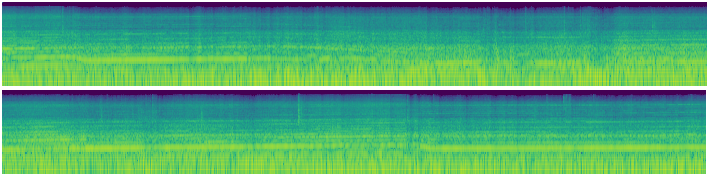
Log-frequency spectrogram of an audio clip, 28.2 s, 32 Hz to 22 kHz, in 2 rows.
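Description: BMW E30 race car's engine at full race pace, heard from inside the stripped cabin. Its note climbs steadily and drops sharply as it changes up, about a second and a half in and again about three quarters of the way through. In between it falls away slowly for a few seconds as the car slows for a corner.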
